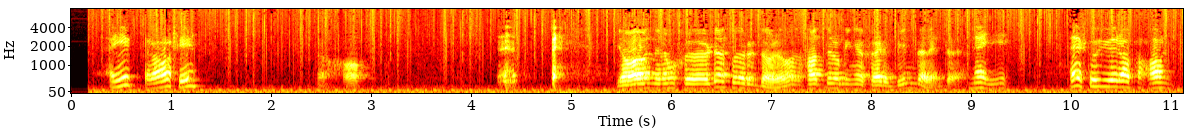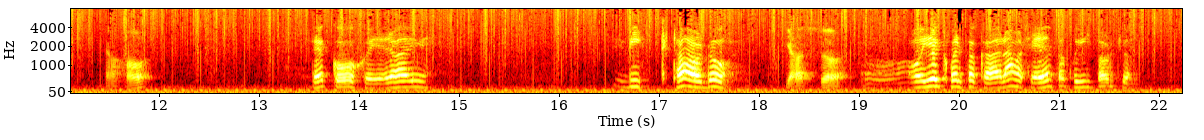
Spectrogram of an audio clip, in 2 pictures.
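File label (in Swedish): Ovansjö Gästrikland, dialekter; Folkminnen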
